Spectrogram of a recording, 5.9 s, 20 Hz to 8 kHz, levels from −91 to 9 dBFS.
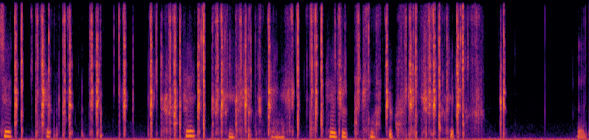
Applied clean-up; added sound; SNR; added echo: neural diffusion model UNIVERSE++.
